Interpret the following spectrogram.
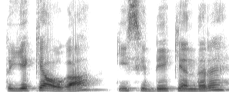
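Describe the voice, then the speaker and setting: A man with a slightly high voice and a Rajasthani accent teaches an exam-prep chemistry lecture at normal speed. Writing on the board, he explains step by step, counts aloud, and corrects himself as he goes.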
